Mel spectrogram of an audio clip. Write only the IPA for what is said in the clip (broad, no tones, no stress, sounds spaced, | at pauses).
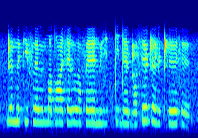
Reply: ɖ əː n ə tʲ ɘ f l ə l u n i dˤ ɛː s ɛ lː ɔ f ɛː n u zʲ ɛ tː i d ɛː ɖ ɔ s ɘː ʈ əː lʲ ɛ ʈʰ ɘː s ɘː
